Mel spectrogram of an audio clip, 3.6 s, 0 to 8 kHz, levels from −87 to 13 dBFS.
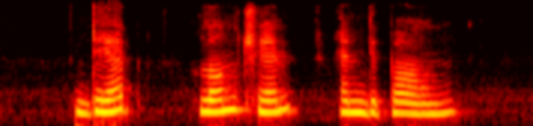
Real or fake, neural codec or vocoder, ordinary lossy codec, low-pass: fake; autoencoder, 22.05 kHz, a latent of 192 numbers a frame, VITS, trained on one speaker; Opus, 16 kbps; 7.2 kHz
